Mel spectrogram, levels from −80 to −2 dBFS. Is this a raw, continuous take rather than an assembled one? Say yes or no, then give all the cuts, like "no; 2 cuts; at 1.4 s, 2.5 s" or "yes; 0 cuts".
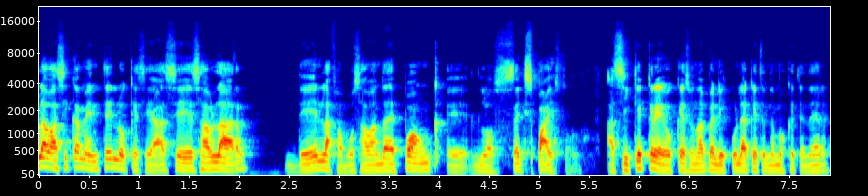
yes; 0 cuts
